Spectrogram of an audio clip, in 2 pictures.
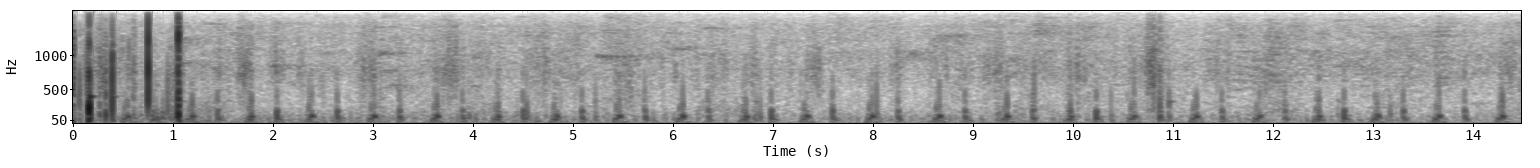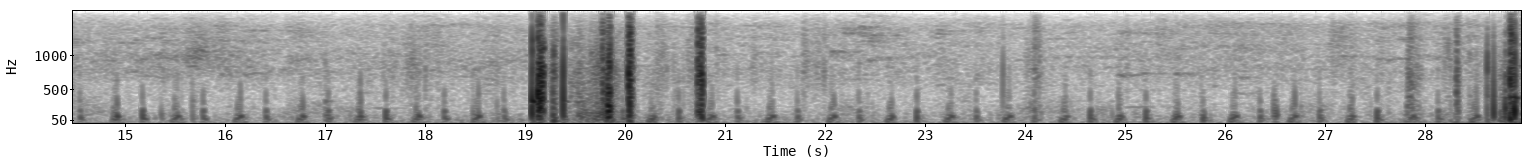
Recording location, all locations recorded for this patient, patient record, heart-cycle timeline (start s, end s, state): tricuspid valve (TV)
aortic valve (AV)+pulmonary valve (PV)+tricuspid valve (TV)+mitral valve (MV)
#Age: Child
#Sex: Female
#Height: 135.0 cm
#Weight: 34.3 kg
#Pregnancy status: False
#Murmur: Absent
#Murmur locations: nan
#Most audible location: nan
#Systolic murmur timing: nan
#Systolic murmur shape: nan
#Systolic murmur grading: nan
#Systolic murmur pitch: nan
#Systolic murmur quality: nan
#Diastolic murmur timing: nan
#Diastolic murmur shape: nan
#Diastolic murmur grading: nan
#Diastolic murmur pitch: nan
#Diastolic murmur quality: nan
#Outcome: Abnormal
#Campaign: 2014 screening campaign
0.00	1.52	unannotated
1.52	1.74	diastole
1.74	1.86	S1
1.86	2.02	systole
2.02	2.12	S2
2.12	2.34	diastole
2.34	2.46	S1
2.46	2.62	systole
2.62	2.72	S2
2.72	2.94	diastole
2.94	3.08	S1
3.08	3.24	systole
3.24	3.34	S2
3.34	3.58	diastole
3.58	3.72	S1
3.72	3.88	systole
3.88	3.98	S2
3.98	4.20	diastole
4.20	4.30	S1
4.30	4.48	systole
4.48	4.58	S2
4.58	4.80	diastole
4.80	4.90	S1
4.90	5.08	systole
5.08	5.16	S2
5.16	5.40	diastole
5.40	5.54	S1
5.54	5.70	systole
5.70	5.80	S2
5.80	6.04	diastole
6.04	6.18	S1
6.18	6.36	systole
6.36	6.44	S2
6.44	6.68	diastole
6.68	6.78	S1
6.78	6.96	systole
6.96	7.06	S2
7.06	7.30	diastole
7.30	7.42	S1
7.42	7.60	systole
7.60	7.70	S2
7.70	7.94	diastole
7.94	8.06	S1
8.06	8.26	systole
8.26	8.36	S2
8.36	8.60	diastole
8.60	8.74	S1
8.74	8.92	systole
8.92	9.02	S2
9.02	9.28	diastole
9.28	9.42	S1
9.42	9.60	systole
9.60	9.70	S2
9.70	9.94	diastole
9.94	10.06	S1
10.06	10.22	systole
10.22	10.32	S2
10.32	10.54	diastole
10.54	10.66	S1
10.66	10.84	systole
10.84	10.94	S2
10.94	11.18	diastole
11.18	11.30	S1
11.30	11.48	systole
11.48	11.56	S2
11.56	11.80	diastole
11.80	11.94	S1
11.94	12.12	systole
12.12	12.20	S2
12.20	12.42	diastole
12.42	12.54	S1
12.54	12.70	systole
12.70	12.78	S2
12.78	13.00	diastole
13.00	13.12	S1
13.12	13.28	systole
13.28	13.38	S2
13.38	13.60	diastole
13.60	13.74	S1
13.74	13.92	systole
13.92	14.02	S2
14.02	14.24	diastole
14.24	14.36	S1
14.36	14.56	systole
14.56	14.66	S2
14.66	14.88	diastole
14.88	15.00	S1
15.00	15.18	systole
15.18	15.26	S2
15.26	15.48	diastole
15.48	15.60	S1
15.60	15.78	systole
15.78	15.88	S2
15.88	16.12	diastole
16.12	16.24	S1
16.24	16.42	systole
16.42	16.50	S2
16.50	16.72	diastole
16.72	16.84	S1
16.84	17.02	systole
17.02	17.10	S2
17.10	17.32	diastole
17.32	17.42	S1
17.42	17.58	systole
17.58	17.68	S2
17.68	17.90	diastole
17.90	28.96	unannotated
